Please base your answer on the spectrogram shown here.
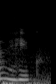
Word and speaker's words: Henrico: Manuela Pérez é mãe de 2 adolescentes, Isabela e Henrico, pronunciei certo? Henrico.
